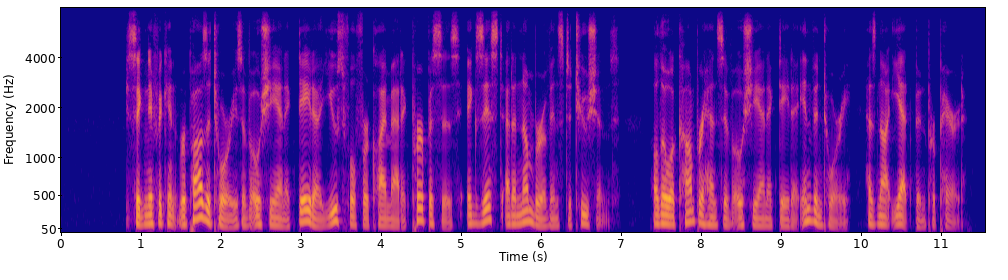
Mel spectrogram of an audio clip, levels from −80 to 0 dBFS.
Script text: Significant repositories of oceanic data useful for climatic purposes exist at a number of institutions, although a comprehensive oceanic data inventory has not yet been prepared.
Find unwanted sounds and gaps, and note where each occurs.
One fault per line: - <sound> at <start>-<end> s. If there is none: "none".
none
